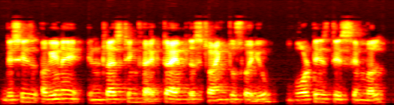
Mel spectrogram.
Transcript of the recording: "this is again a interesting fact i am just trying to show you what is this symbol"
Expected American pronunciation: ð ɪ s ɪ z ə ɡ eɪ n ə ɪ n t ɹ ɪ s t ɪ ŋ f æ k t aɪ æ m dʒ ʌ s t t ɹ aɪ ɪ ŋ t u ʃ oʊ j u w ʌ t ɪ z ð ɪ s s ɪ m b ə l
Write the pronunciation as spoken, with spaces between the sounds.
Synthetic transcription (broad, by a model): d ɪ s ɪ z ə ɡ eɪ n ə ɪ n t ɹ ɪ s t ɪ ŋ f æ k t aɪ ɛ m dʒ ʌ s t t ɹ aɪ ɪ ŋ t u s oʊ j u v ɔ t ɪ z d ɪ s s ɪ m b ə l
